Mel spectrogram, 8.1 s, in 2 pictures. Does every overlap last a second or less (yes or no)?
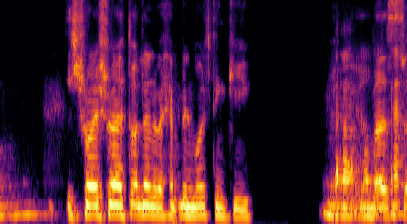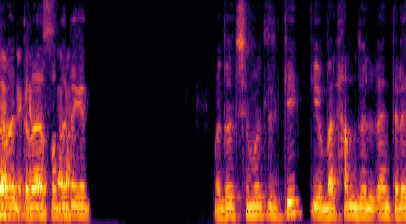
no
